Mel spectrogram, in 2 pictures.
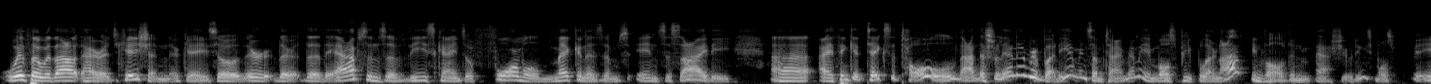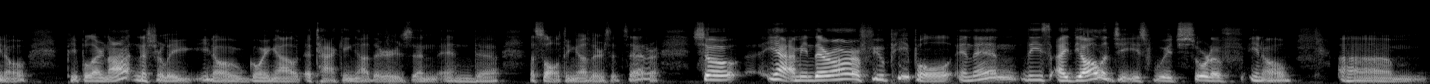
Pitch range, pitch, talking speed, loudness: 180-280 Hz, 205 Hz, 170 wpm, -23 LUFS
